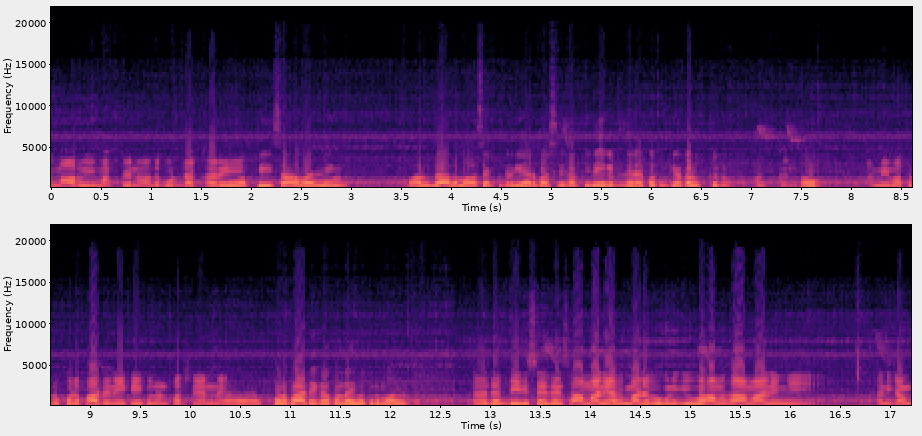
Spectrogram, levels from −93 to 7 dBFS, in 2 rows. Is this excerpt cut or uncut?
uncut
